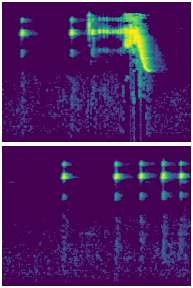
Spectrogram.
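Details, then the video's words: Blue-black grassquit: a pair of high ticks leads into a jittery run and a brief shrill buzz that slides down. A string of evenly spaced high ticks follows, speeding up toward the end. "Canto do TIZIU"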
